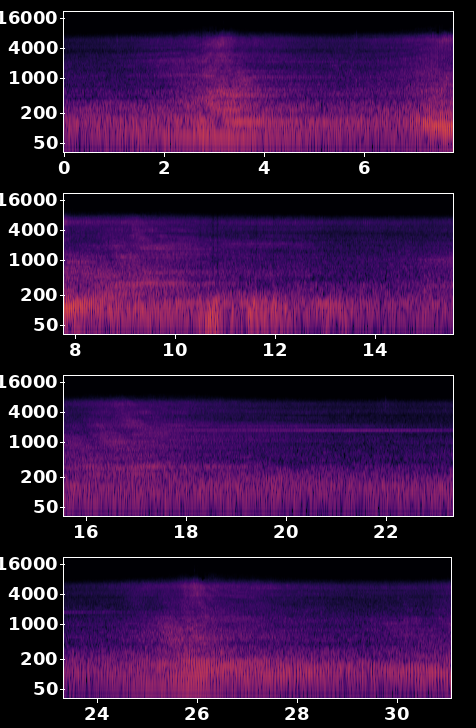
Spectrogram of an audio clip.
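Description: Motor vehicles passing by one after another: four times a sound swells up and fades away over a few seconds, over a steady background rumble.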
